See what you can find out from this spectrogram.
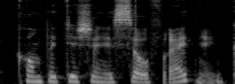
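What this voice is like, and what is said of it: Put-on Slavic accent. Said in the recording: “I'll just do Slavic accent.”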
